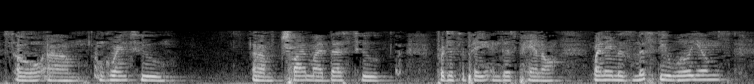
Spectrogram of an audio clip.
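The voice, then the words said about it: Hoarse, failing voice. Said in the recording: “I'm actually losing my voice.”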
